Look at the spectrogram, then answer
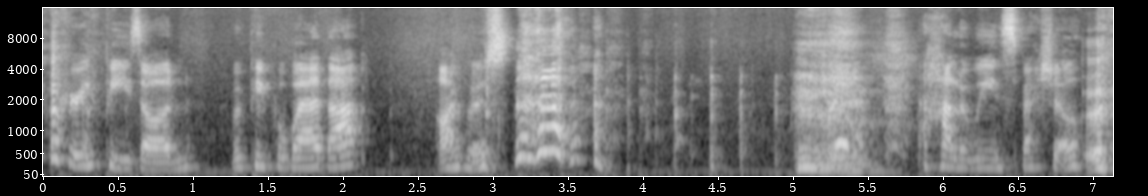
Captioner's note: laughter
